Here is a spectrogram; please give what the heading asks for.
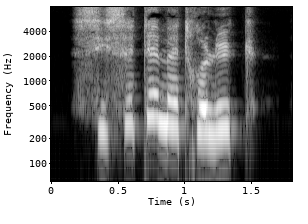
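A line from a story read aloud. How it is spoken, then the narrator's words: Sudden struck exclamation. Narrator (French): s'écria Yomi, frappée d'une idée subite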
